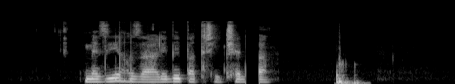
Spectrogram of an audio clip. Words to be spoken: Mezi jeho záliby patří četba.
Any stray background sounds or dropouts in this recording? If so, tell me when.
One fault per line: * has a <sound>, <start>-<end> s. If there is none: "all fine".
* has a dropout, 2.5-2.6 s
* has a thud, 3.3-3.7 s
